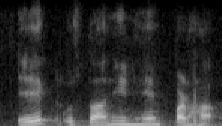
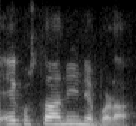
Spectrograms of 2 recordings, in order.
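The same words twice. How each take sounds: First: Slow, spaced ایک استانی نے پڑھا for the student; slow repeat. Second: Said in the usual way. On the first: Shown as a demonstration. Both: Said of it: "اب دیکھیں".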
